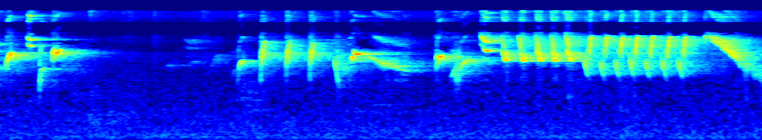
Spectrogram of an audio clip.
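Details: Goldfinch master song played to motivate caged birds: a few sharp notes, then jerky twitters leading into a long, fast, buzzy rattling trill at the end.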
